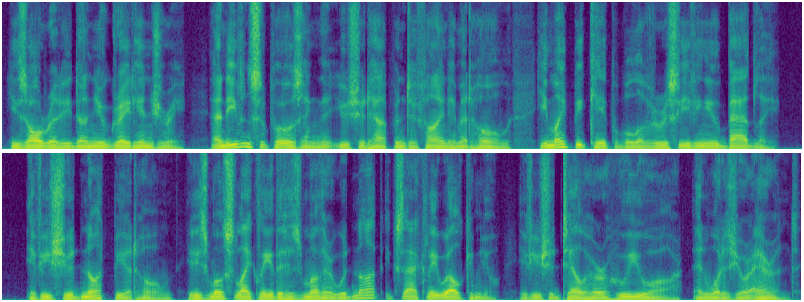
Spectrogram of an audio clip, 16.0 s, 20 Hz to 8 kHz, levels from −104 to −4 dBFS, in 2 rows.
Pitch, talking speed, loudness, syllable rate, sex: 95 Hz, 220 wpm, -18 LUFS, 5.5 syllables/s, male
